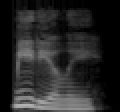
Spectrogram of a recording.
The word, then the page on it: medially: American English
